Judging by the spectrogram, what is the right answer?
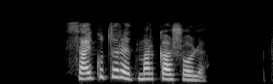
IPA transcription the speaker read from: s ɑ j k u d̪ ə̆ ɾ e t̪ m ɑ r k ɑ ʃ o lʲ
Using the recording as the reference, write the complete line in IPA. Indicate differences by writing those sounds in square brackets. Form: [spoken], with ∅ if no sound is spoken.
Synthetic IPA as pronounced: s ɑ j k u [t̪] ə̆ ɾ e t̪ m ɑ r k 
